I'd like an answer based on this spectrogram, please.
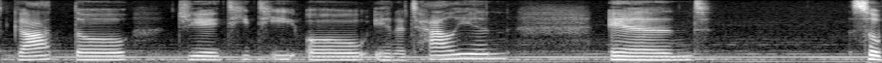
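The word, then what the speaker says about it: gatto: people are not going to know how to spell it because it's gato gato in Spanish it's got though g-a-t-t-o in Italian and so people are going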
